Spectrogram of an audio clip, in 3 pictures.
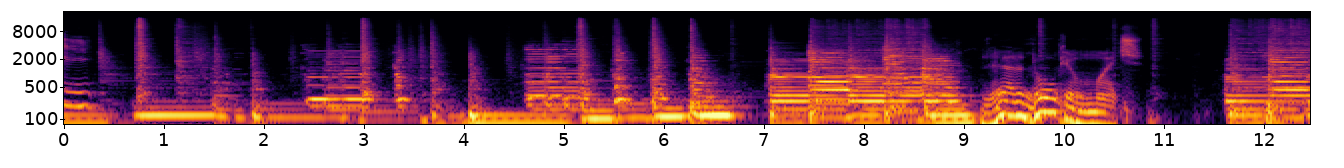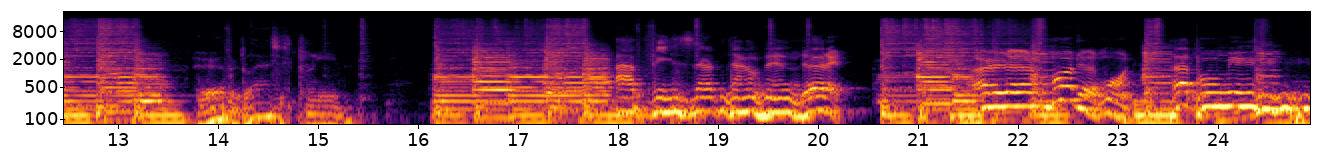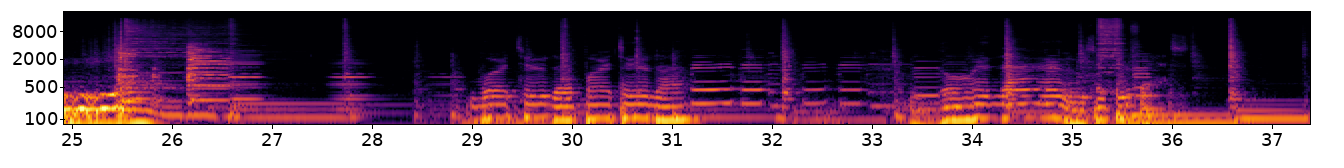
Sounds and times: Speech: 9.2s - 10.9s, 13.8s - 15.9s, 35.1s - 36.2s.

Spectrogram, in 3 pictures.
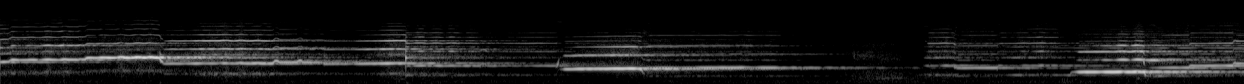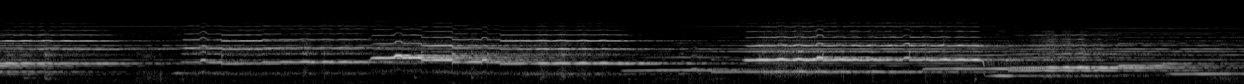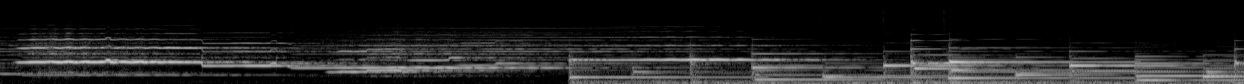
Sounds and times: Flute: 0.0s - 37.3s.

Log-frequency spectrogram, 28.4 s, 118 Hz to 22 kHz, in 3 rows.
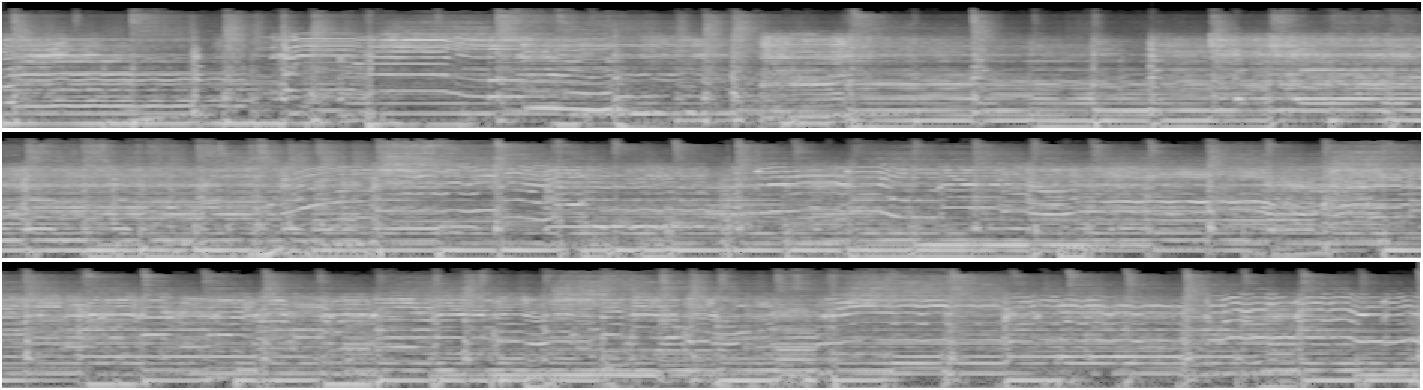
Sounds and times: Guitar: 0.0s - 28.3s
Punk rock: 0.0s - 28.3s.

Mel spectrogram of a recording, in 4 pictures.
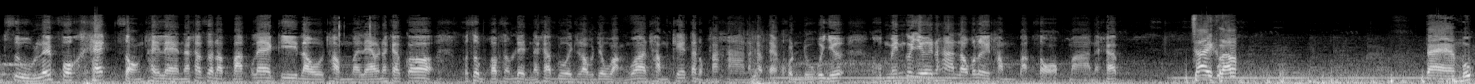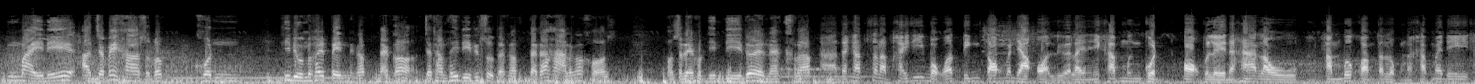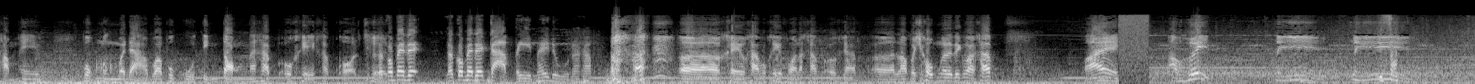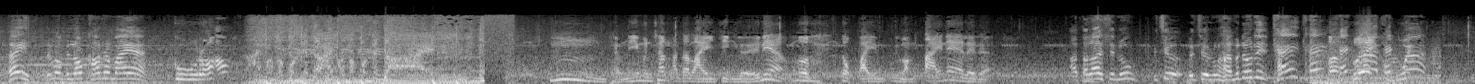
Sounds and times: Speech: 0.0s - 11.2s, 11.9s - 12.4s, 14.2s - 39.5s, 40.4s - 43.7s, 44.3s - 48.7s, 49.8s - 54.2s, 55.0s - 58.6s.

